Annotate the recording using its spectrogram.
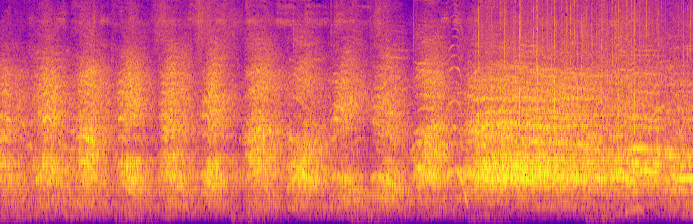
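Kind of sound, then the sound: crowd, rally crowd cheering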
